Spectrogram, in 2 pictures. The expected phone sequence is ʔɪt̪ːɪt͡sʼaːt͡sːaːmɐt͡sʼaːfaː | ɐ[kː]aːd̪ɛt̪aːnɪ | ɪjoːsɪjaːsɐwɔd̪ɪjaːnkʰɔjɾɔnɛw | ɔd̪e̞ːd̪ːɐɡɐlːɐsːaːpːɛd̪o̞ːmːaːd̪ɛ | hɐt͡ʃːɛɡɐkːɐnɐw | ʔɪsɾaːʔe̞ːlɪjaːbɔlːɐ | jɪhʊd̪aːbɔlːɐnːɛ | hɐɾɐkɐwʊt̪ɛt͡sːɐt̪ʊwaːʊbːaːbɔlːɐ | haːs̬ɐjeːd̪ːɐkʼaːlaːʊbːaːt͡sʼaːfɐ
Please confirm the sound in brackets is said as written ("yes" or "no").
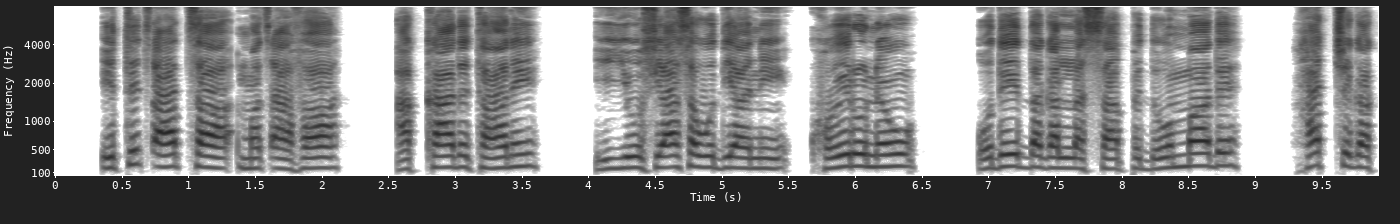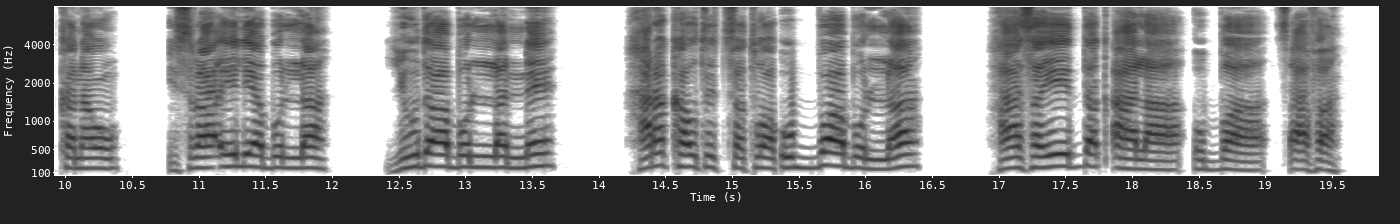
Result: yes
